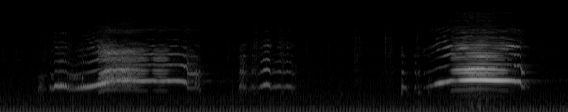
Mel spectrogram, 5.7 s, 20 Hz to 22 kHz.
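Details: A red fox arrives at a restaurant square in Iizuna on the evening of 4 December 2020, howling. There is a long wailing cry, two short clipped 'wu' notes, then another loud, drawn-out, rising wail like 'wu-wu-waa'. The background is quiet.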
